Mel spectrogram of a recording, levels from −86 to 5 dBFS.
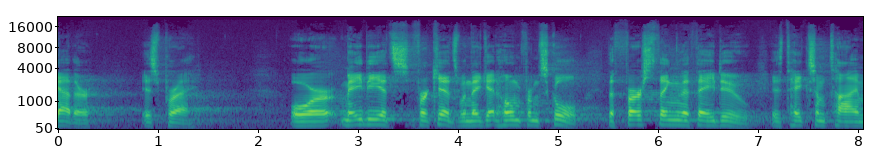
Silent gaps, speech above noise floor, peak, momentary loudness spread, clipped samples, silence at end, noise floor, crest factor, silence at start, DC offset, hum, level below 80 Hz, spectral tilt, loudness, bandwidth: none; 31 dB; 0 dBFS; 12 LU; under 0.1%; 0 s; -50 dBFS; 20 dB; 0 s; under 0.1%; none; -70 dBFS; -0.5 dB/octave; -18 LUFS; 19.5 kHz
